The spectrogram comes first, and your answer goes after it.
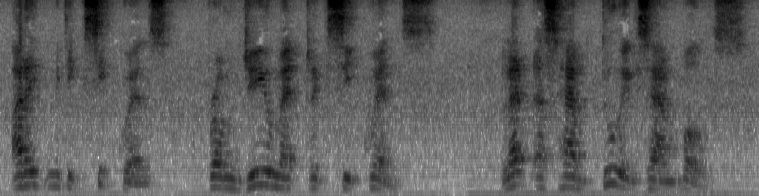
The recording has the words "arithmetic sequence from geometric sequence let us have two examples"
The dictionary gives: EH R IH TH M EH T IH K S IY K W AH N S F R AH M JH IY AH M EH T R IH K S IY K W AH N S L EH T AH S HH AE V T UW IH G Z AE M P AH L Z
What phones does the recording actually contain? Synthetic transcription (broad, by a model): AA R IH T M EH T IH K S IY K W AH N S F R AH M JH IY AH M EH T R IH K S IY K W AH N S L EH T AH S HH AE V T UW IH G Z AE M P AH L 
